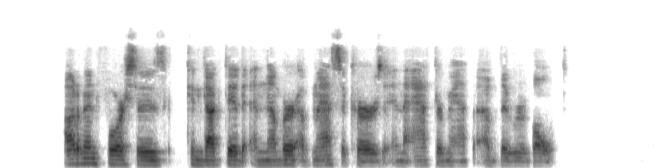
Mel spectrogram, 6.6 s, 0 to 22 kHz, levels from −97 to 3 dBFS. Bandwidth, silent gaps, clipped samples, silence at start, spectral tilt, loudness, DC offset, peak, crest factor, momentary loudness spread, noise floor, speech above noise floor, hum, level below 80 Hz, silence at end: 9.6 kHz; none; under 0.1%; 0.65 s; -4 dB/octave; -25 LUFS; under 0.1%; -4 dBFS; 22 dB; 12 LU; under -90 dBFS; over 65 dB; none; -64 dBFS; 1.05 s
